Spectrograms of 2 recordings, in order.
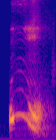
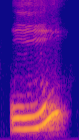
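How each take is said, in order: First: The pitch falls sharply from high to low. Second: The pitch rises from middle to high.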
